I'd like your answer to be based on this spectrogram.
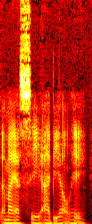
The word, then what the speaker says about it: miscible: It's not mixable, like mispronounced. It's miscible. Looks like imbecile, which is me.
